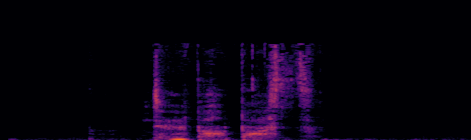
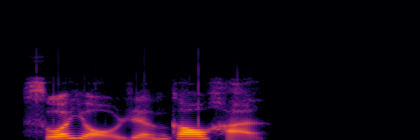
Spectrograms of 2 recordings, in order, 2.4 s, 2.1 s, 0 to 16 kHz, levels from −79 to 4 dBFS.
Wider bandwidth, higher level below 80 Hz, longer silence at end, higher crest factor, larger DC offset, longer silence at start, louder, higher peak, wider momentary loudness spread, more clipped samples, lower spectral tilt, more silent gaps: first, 11.5 kHz vs 9.6 kHz; about the same, -58 dBFS vs -62 dBFS; about the same, 0.7 s vs 0.8 s; about the same, 20 dB vs 20 dB; neither; first, 0.75 s vs 0.15 s; second, -37 LUFS vs -22 LUFS; second, -20 dBFS vs -4 dBFS; about the same, 10 LU vs 10 LU; neither; about the same, -3.5 dB/octave vs -4 dB/octave; neither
